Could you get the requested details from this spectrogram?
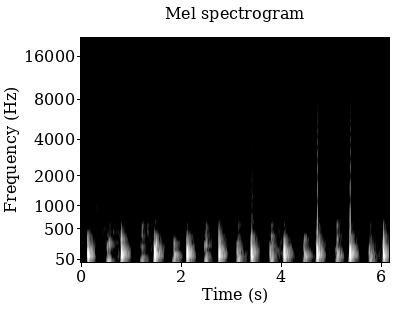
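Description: Steady lub-dub heartbeat at about 90 beats a minute, a slightly quick rate while recovering after exercise.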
